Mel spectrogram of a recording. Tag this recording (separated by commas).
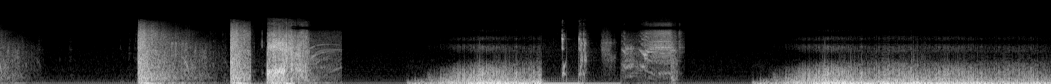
Gunshot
